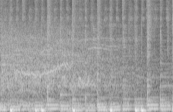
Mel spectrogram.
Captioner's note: cheering; screeching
